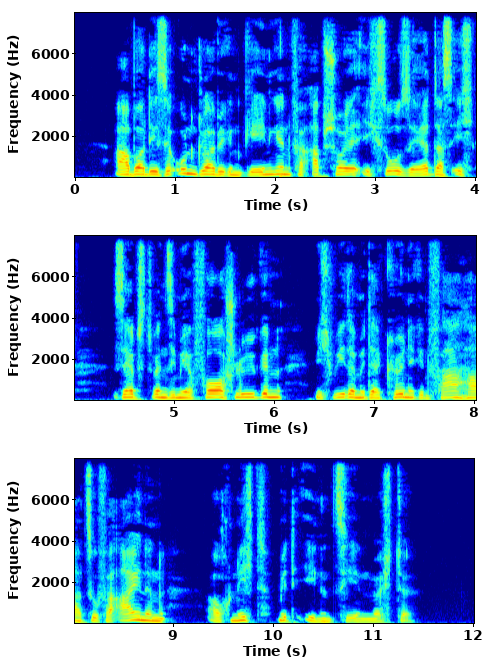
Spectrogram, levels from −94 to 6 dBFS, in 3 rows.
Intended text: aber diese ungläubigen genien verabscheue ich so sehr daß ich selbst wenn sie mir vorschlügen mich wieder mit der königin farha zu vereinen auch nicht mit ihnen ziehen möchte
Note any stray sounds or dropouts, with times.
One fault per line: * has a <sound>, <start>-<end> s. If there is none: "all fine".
all fine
